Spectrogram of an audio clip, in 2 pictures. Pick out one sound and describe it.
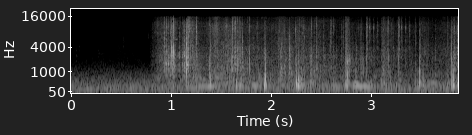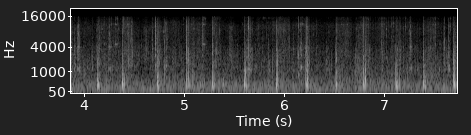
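Footsteps crunch steadily over gravel and debris.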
